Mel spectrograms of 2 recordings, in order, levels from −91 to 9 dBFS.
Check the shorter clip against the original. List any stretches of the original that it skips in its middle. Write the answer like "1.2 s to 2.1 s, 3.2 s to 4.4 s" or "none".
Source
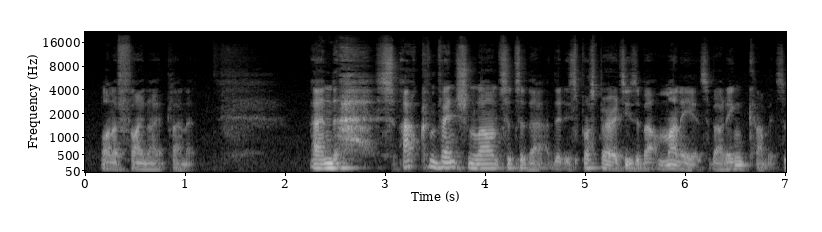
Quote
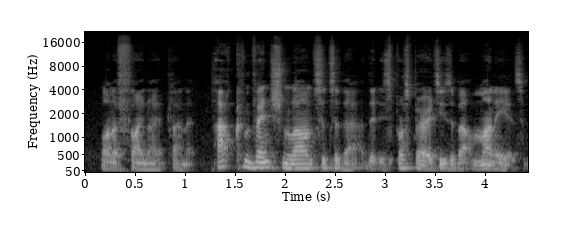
1.1 s to 3.0 s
